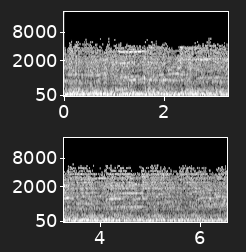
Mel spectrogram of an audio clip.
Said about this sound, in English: standing ovation and a round of applause can we all welcome Reverend Dr. Julius Omomo.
